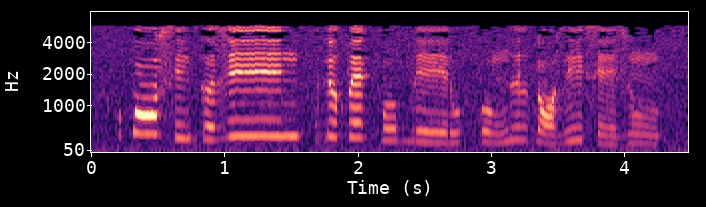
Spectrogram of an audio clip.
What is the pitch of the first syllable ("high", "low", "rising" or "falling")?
high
